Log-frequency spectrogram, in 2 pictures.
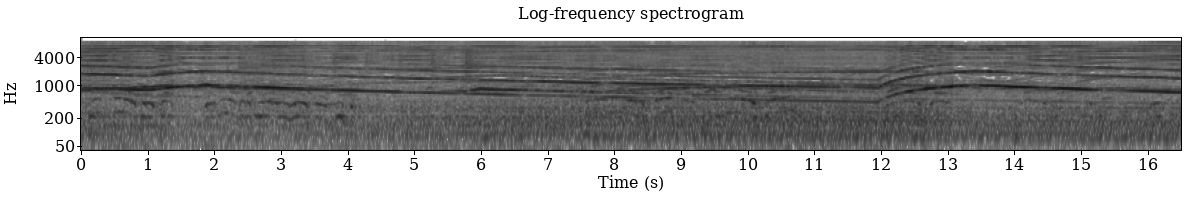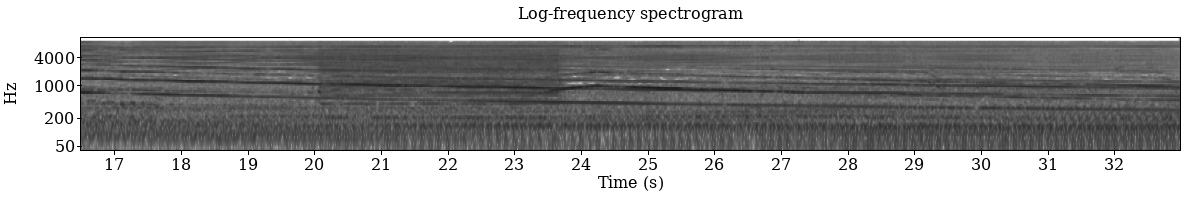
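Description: Fire-truck sirens, several overlapping. Each is wound up again and again in quick rises and falls away slowly in long downward glides, over the low rumble of the trucks' engines.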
